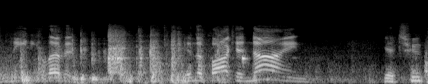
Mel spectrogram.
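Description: Bowling pins crash and clatter as they are struck.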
